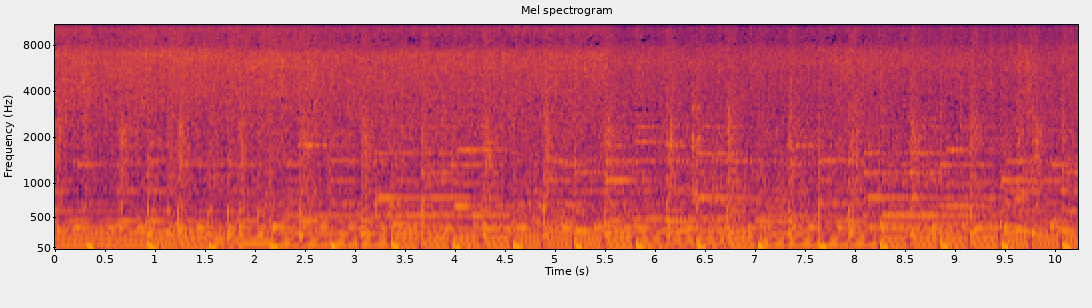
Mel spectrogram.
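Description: Diced chicken sizzling in hot oil in a wok as it is stirred with a wooden spatula, over background music with a steady beat.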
